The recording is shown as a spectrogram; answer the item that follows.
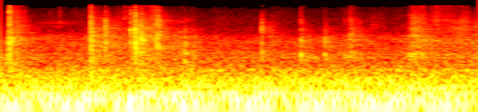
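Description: Tarot cards being handled in the hands: a string of light, irregular clicks and taps as the cards are moved against each other, over a low steady hum.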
